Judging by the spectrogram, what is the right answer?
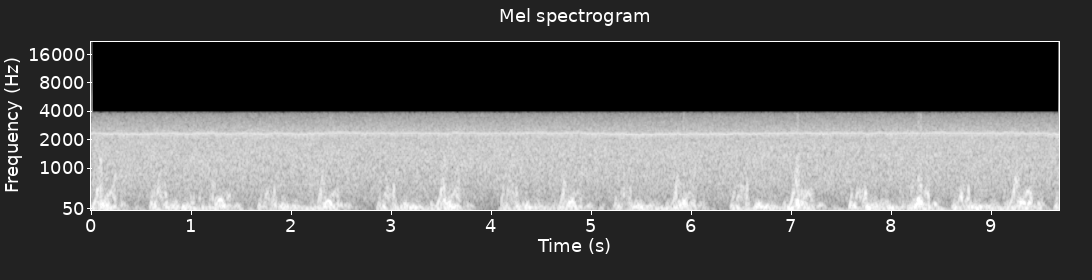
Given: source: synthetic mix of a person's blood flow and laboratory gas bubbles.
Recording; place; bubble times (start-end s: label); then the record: Doppler ultrasound of blood flow; precordium
0.26-0.35 s: bubbles
0.57-0.68 s: bubbles
0.95-1.12 s: bubbles
From the record:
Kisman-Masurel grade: 211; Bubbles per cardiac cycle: several, 3 to 8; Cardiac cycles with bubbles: 1 to 10%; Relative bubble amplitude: barely perceptible (0.100 to 0.250); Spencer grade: 1 (occasional bubble signal discernible with the cardiac motion signal, with majority of cardiac periods free of bubbles); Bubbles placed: only in the low amplitude regions of the cardiac cycle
